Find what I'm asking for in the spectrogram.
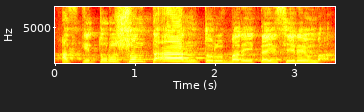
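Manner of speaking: usual speaking voice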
